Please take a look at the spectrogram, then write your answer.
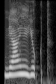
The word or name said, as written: न्याययुक्त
